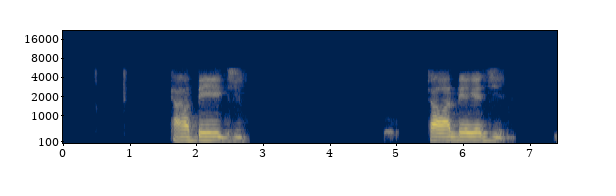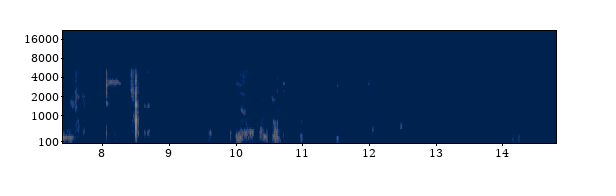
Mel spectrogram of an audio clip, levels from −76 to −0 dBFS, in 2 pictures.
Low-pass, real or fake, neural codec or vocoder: 5.4 kHz; fake; codec, 16 kHz, 1 kbps, FunCodec, trained on LibriTTS, 50 frames a second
